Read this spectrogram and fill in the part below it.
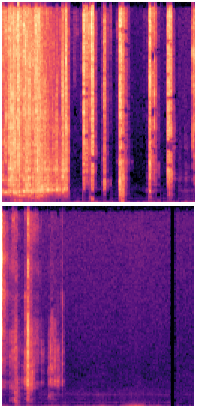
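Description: A chocolate shell cracks inside a plastic cup.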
